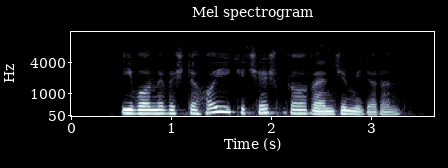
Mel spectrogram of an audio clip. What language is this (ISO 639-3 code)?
fas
